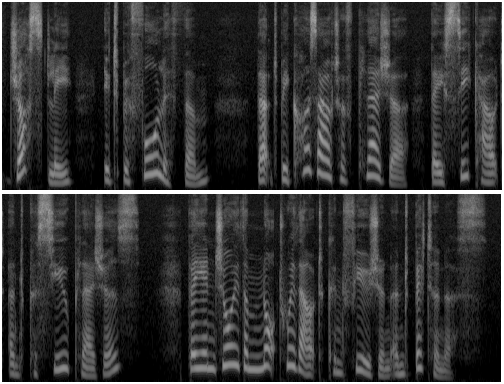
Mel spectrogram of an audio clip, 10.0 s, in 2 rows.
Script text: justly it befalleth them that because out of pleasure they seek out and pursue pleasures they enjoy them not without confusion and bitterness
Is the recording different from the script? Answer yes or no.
no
